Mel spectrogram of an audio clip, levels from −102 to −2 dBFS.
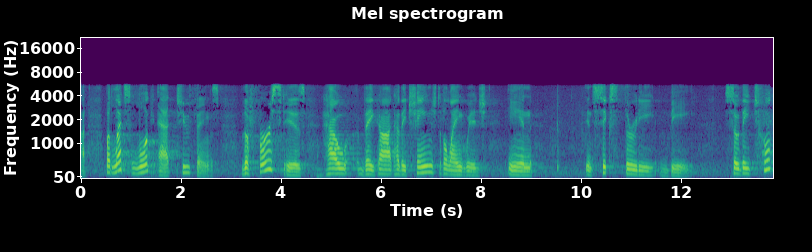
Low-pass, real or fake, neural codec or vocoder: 5.4 kHz; real; none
